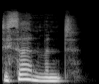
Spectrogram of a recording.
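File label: "discernment", British English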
